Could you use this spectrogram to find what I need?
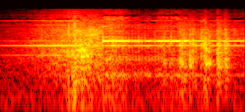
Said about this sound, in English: you'd better answer the phone.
